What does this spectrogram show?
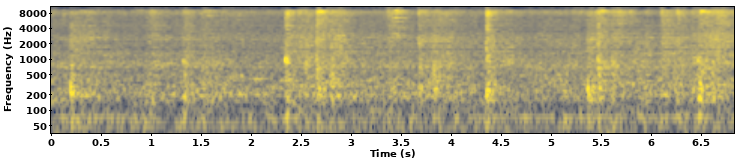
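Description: Passenger coaches of a departing train rolling past, with a steady rumble and the wheels clacking over rail joints every second or so.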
